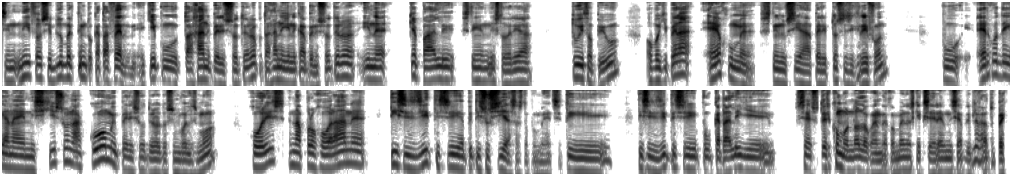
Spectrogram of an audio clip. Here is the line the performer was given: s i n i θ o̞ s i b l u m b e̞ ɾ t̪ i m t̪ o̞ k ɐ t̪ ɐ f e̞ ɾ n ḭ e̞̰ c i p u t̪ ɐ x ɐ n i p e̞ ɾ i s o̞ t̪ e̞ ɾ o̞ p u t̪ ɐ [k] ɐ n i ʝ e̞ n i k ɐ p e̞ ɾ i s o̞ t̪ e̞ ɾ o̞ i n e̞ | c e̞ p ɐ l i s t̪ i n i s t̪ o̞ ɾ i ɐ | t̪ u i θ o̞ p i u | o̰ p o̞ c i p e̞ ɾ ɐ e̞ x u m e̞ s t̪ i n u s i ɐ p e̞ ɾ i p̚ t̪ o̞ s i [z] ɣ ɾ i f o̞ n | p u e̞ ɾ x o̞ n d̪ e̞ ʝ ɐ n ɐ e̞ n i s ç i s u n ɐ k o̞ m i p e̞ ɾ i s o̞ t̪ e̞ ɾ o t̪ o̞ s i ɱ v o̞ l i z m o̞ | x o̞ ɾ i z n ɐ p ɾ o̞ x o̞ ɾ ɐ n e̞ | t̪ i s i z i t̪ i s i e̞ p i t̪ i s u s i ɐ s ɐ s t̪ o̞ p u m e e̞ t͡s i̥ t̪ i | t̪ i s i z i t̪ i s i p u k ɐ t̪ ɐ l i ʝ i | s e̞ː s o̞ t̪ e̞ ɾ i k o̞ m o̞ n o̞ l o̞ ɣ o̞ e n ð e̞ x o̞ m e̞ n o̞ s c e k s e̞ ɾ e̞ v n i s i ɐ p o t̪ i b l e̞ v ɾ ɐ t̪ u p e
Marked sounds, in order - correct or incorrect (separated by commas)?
incorrect, correct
